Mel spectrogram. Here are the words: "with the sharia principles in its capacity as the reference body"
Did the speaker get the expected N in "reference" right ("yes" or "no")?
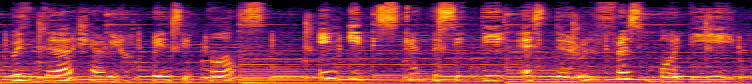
no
